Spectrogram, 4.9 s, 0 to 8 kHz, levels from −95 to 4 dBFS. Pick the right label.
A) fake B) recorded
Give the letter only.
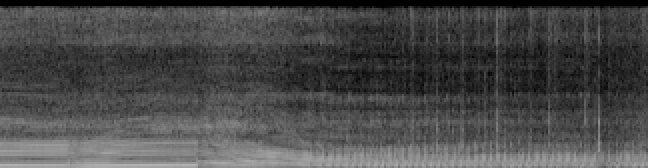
B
